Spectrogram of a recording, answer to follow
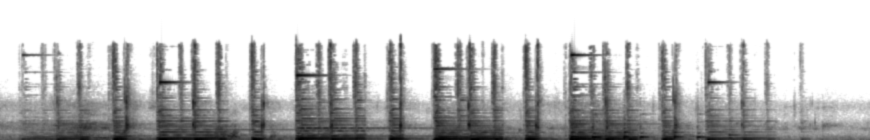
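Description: Background music: a tune of strummed plucked-string chords, struck about twice a second.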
